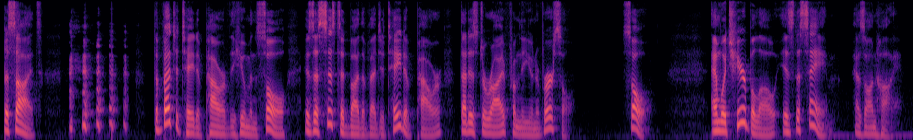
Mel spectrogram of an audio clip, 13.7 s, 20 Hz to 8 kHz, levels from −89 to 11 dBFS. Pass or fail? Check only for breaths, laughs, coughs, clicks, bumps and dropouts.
fail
